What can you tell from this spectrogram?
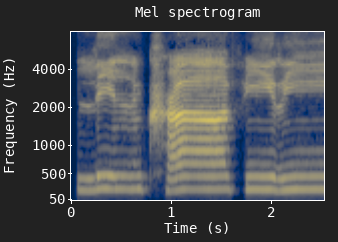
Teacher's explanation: A sesiyle durdum. Çünkü ra üstünlüyken kalın okunur. İki üstün olsa da kalın okunuyor.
